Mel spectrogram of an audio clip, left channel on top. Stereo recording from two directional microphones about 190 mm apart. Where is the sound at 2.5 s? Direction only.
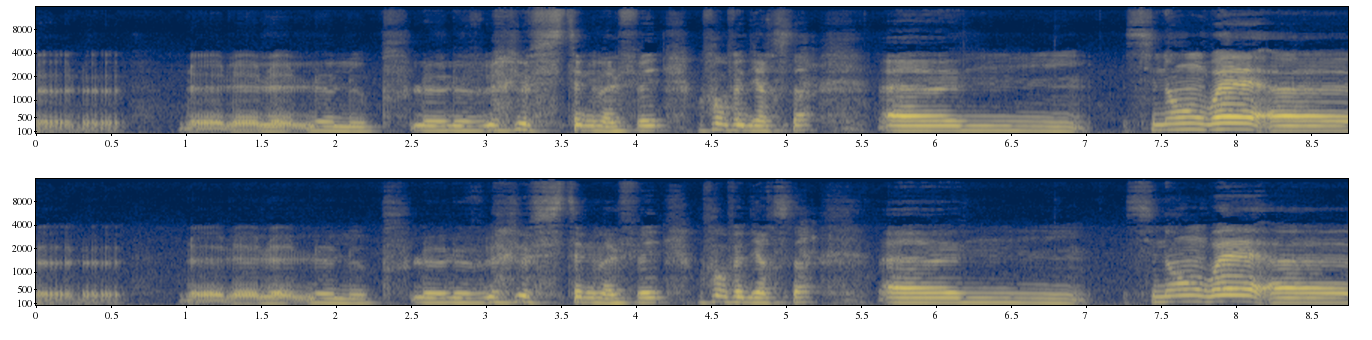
40° left (ahead or behind).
